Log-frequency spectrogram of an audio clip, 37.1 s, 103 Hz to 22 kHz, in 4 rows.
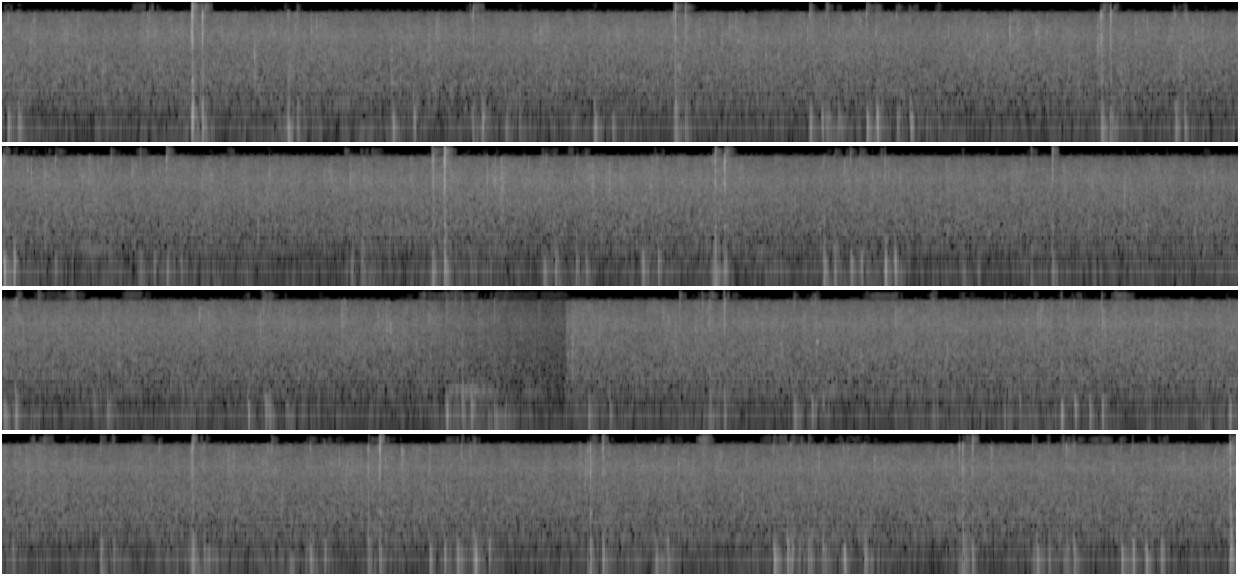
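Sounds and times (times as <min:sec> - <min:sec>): computer keyboard keystrokes: 0:00.0 - 0:19.7, 0:20.3 - 0:20.8, 0:21.7 - 0:37.0
rain-like hiss: 0:00.0 - 0:37.0.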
